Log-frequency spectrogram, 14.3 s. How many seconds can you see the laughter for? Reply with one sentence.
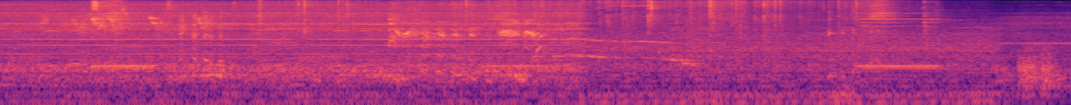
The laughter can be heard for 3 seconds in total.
